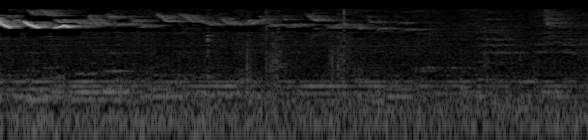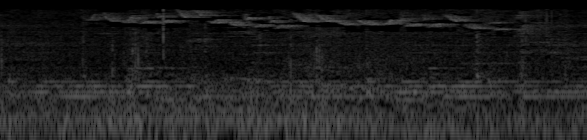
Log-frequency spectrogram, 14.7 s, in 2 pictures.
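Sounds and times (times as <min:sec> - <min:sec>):
chestnut-bellied seed finch song of rapid high whistles: 0:00.0 - 0:05.6, 0:08.4 - 0:14.2.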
